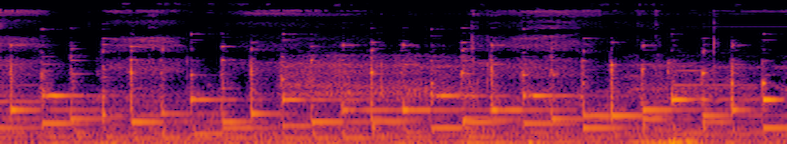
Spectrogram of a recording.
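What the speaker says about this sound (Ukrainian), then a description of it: "Що бачите, вже хтось дзвонить." A phone's melodic ringtone plays a repeating tune of bright electronic notes, fairly quiet and steady, with no talking.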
